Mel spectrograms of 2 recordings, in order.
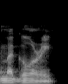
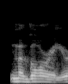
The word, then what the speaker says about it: Maggiore: Maggiore, Maggiore, I think it is. Yeah, they pronounce it. Yeah, Santa Maria. – What's that? – Santa Maria Maggiore. – Maggiore, right.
